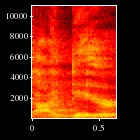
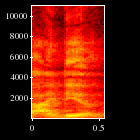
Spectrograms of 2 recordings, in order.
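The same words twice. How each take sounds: First: The word ends with an added R sound. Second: The word ends without any R sound. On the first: "old people say idea" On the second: "instead of idea"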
